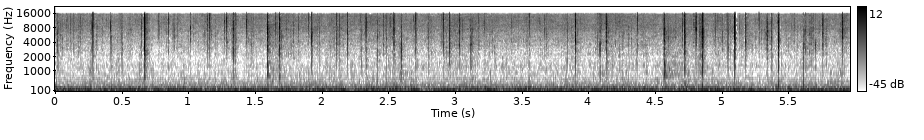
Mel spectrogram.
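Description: A wood fire crackles and pops with sharp snaps.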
